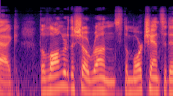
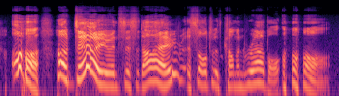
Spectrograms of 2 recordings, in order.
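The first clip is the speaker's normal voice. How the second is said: high, loud, projected posh voice through clenched teeth; 7 semitones higher, 5 dB louder than usual. Demonstrating the Blue Blood voice technique, Thurston Howell III voice through clenched teeth. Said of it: "keep your teeth together while you're talking".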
